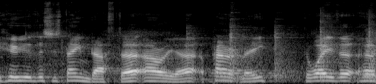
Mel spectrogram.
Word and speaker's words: Aria: Well, so we're told that because of the way they say Aria, it sounds like Harrier.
